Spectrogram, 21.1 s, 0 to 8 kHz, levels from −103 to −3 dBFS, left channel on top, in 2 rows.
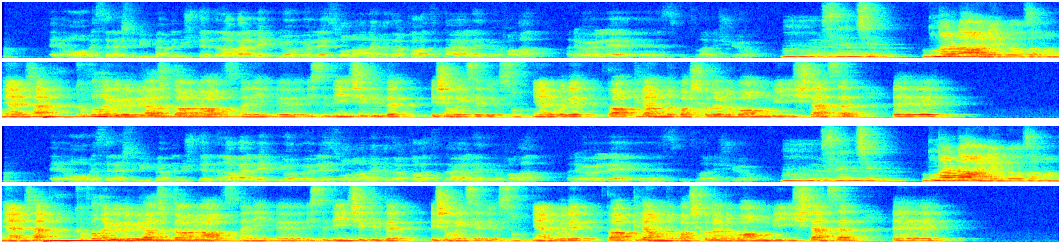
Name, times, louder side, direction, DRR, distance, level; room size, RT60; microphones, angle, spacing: voice 1, 0.5-5.3 5.6-6.6 6.9-7.5 8.0-8.9 9.6-10.0, left 1 dB, 25° left, -6 dB, 0.8 m, -35 dB
voice 2, 7.8-8.8 9.2-14.6 14.8-19.9, equal, 40° right, -6 dB, 0.9 m, -18 dB
sound 1, 11.0-14.1, right 4 dB, 60° left, 0.4 m, -23 dB
2.8 x 2.2 x 3.9 m, 0.73 s
head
